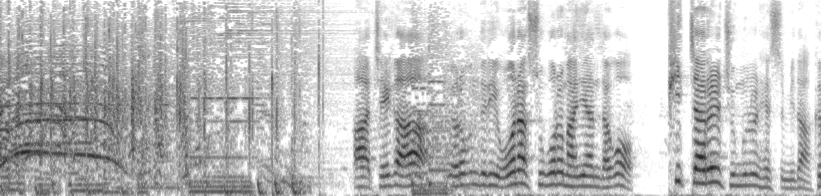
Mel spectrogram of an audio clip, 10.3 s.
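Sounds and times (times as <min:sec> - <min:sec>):
excited voices and cheers: 0:00.0 - 0:02.5
audience applause: 0:00.0 - 0:03.8
speech: 0:04.4 - 0:10.2.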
